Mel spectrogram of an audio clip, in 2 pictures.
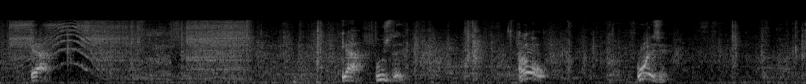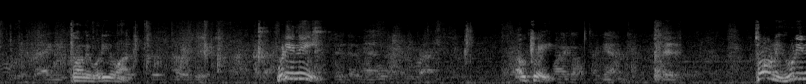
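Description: A man talks on a phone, close by.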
